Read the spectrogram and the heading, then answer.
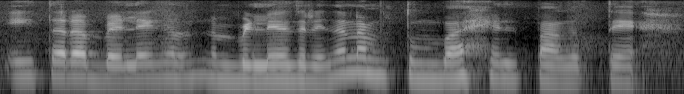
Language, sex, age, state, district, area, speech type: Kannada, female, 18-30, Karnataka, Koppal, rural, spontaneous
